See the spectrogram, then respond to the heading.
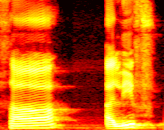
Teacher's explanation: इसको बगैर सीटी के पढ़ेंगे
